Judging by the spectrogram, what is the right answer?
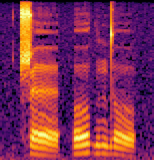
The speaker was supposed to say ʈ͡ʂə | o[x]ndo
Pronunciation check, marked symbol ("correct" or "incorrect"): incorrect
